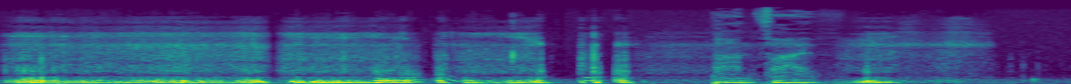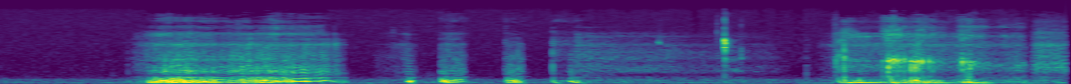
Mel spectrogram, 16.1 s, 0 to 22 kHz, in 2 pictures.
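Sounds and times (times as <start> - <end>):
short snorts: 0.0 - 5.1, 9.0 - 16.0
person snoring: 0.0 - 7.4, 9.1 - 13.2, 14.3 - 16.0.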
